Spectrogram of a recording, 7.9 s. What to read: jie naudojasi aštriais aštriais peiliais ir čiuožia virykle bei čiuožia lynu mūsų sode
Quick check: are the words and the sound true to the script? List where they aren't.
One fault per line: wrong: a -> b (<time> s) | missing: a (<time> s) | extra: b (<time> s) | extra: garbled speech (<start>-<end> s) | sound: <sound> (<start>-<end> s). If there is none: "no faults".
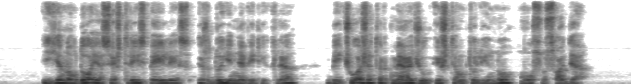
missing: aštriais (1.8 s)
wrong: čiuožia -> dujine (2.7 s)
extra: tarp medžių ištemptu (4.7 s)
